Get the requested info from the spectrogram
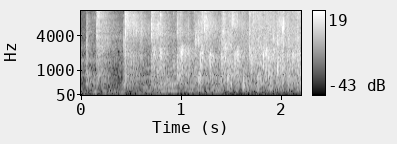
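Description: Audience applauding in a large hall, the claps thickening about half a second in.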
